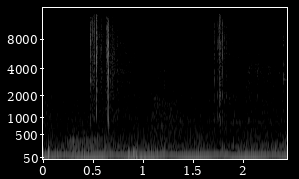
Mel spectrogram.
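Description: Camera shutter clicks: a quick pair about half a second in and a single click near the end, over a steady low hum.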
